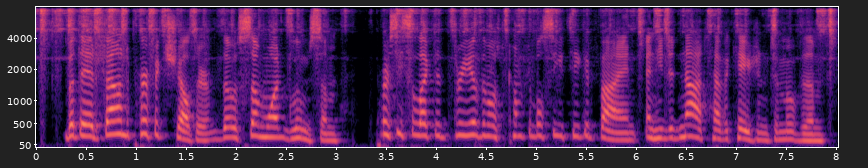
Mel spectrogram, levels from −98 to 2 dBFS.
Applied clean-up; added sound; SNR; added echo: neural mask model RNNoise.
